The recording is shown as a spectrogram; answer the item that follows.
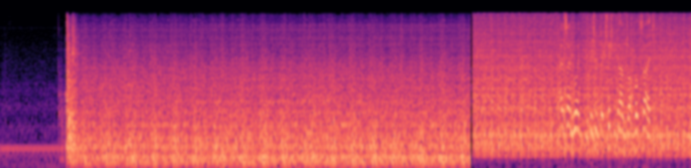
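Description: Milling machine switched on about a second in and running loudly. Its sound changes sharply about seven seconds in, and near the end squeaky chirping comes in as the center drill cuts into the metal part.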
